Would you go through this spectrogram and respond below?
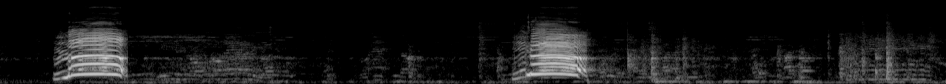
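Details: Goat bleating twice, each a loud quavering bleat under a second long, about five seconds apart, with quieter shuffling, scraping and low background sounds between calls.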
